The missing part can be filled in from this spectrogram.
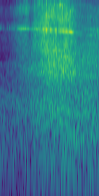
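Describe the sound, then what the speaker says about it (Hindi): A private jet passes overhead as a loud, steady broadband roar that swells toward the middle and holds, with a thin high whine running through it and no voices. "निकी ने आसमान में एक प्राइवेट जेट उड़ते देखा"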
